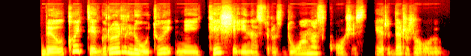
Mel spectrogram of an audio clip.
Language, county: Lithuanian, Vilnius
